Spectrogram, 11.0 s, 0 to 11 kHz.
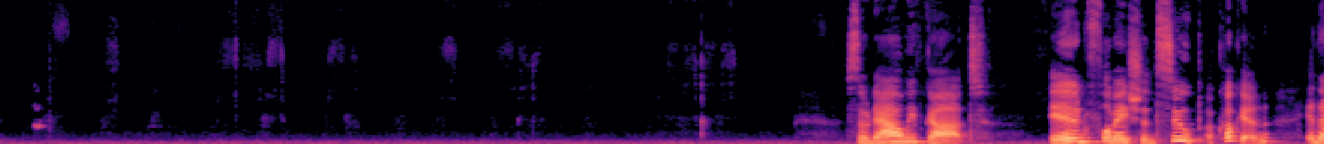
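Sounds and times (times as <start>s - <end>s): low room hum: 0.0s - 11.0s
marker squeaking on whiteboard: 0.2s - 3.0s.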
